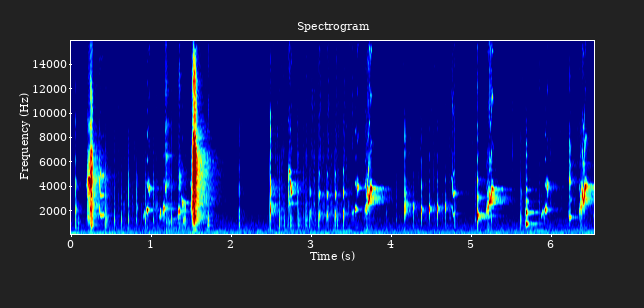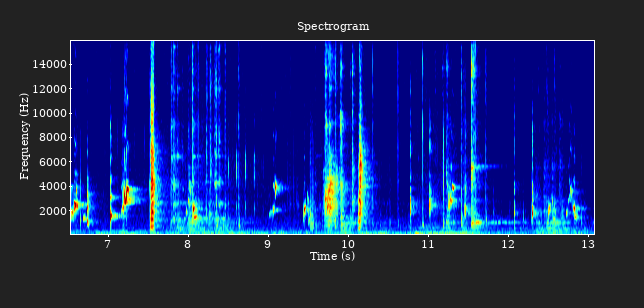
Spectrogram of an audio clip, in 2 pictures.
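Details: Pair of pet budgies interacting around an iPhone. A long stretch of twittering warble mixes rapid clicks, brief whistles and scratchy squeaks in irregular bursts, with a steady soft tone late on.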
